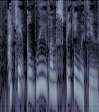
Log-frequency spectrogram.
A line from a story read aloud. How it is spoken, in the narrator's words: exclaimed, weeping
